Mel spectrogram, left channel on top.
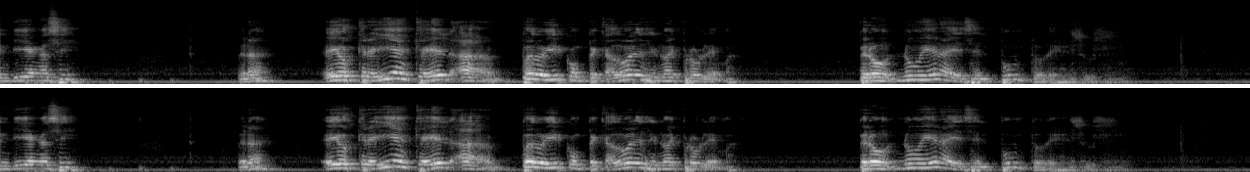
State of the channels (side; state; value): both; normal; correlation 0.57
